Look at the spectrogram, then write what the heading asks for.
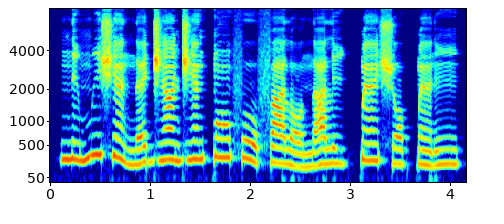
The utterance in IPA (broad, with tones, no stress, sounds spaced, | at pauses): n i˧ m i˦ ʃ ɛ̃˦˨ n ɛ˨˦ d͡ʒ ã˦ d͡ʒ ɛ̃˦ k͡p ɔ̃˦ f o˦˨ f a˧ l ɔ˨ n a˨˦ l i˧ k͡p ɛ̃˦ ʃ ɔ˧ k͡p ɛ̃˧ ɾ ĩ˦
